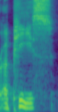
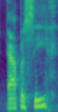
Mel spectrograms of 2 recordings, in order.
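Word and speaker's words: Appice: forth Carmine apacy or a piece Vinnie Vinnie and Carmine are brothers I think Vinnie pronounces his last name apathy and Carmine pronounces it a piece I'm not sure so I'll call him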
